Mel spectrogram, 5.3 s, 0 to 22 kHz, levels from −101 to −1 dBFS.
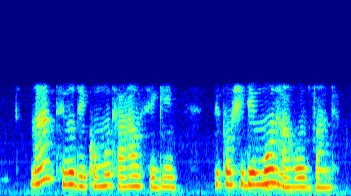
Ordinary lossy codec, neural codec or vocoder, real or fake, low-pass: Opus, 24 kbps; none; real; 3.6 kHz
